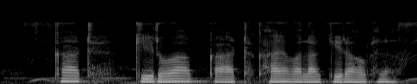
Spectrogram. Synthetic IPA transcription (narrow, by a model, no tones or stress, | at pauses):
kaːʈʰkiɾʋakaːʈʰkʰaːeʋaːlakiɾaɦokʰɛlaː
